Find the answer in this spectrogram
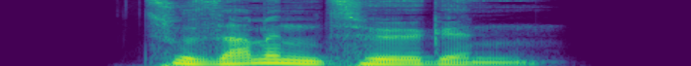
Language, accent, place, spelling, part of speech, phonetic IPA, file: German, Germany, Berlin, zusammenzögen, verb, [t͡suˈzamənˌt͡søːɡn̩], De-zusammenzögen.ogg
- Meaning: first/third-person plural dependent subjunctive II of zusammenziehen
